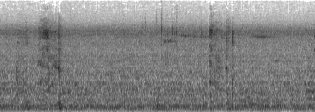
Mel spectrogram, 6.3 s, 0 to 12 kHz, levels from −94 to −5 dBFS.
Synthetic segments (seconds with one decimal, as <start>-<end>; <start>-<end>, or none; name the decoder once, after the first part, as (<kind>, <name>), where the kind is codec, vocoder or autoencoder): 0.0-6.3 (vocoder, Vocos)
